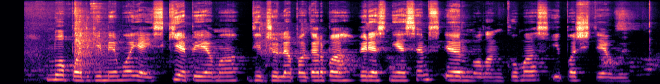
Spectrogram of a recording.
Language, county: Lithuanian, Kaunas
